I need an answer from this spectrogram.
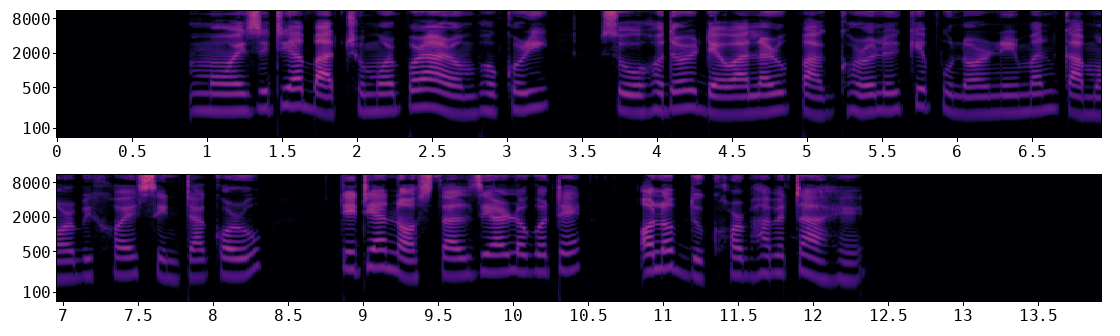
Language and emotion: Assamese, sad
